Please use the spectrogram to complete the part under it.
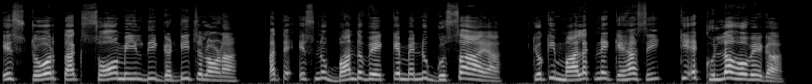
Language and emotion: Punjabi, angry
